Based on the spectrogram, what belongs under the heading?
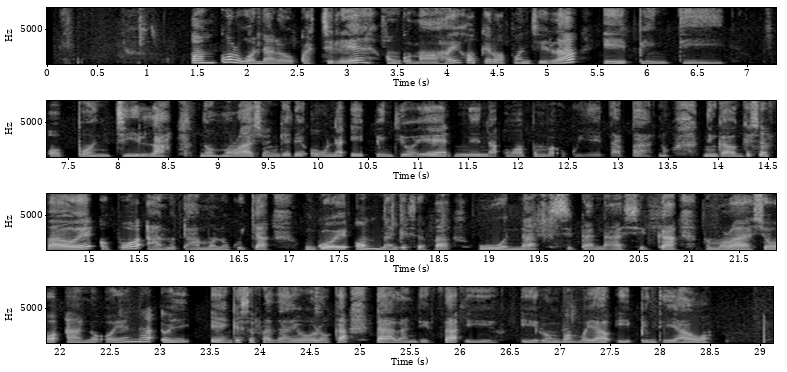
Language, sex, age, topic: Oshiwambo, female, 25-35, finance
